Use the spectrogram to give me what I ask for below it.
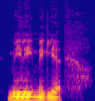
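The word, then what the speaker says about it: Mille Miglia: news to me james really is melee miglia oh thank you the g is silent dylan sorry guys i'm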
